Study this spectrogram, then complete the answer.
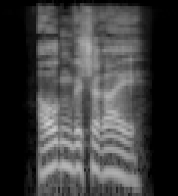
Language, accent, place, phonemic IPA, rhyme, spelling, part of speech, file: German, Germany, Berlin, /ˌaʊ̯ɡn̩vɪʃəˈʁaɪ̯/, -aɪ̯, Augenwischerei, noun, De-Augenwischerei.ogg
- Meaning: eyewash, window dressing (something creating a deceptively favourable impression; something for appearance only)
